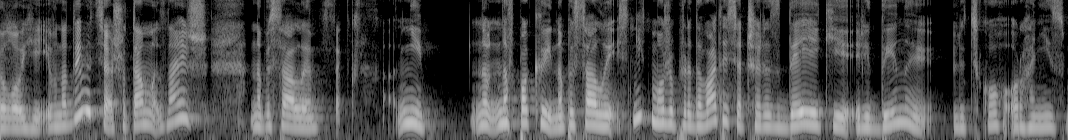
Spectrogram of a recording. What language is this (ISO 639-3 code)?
ukr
